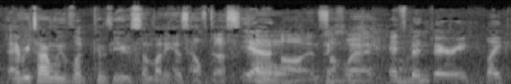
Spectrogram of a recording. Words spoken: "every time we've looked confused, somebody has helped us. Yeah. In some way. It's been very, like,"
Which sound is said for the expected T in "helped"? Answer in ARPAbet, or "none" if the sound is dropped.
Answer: T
